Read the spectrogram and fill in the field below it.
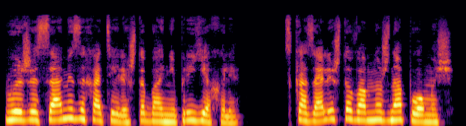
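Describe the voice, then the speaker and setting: A woman's voice: moderate pace, a little mellow, dry recording, clean studio sound, close to an everyday voice. A woman voicing a stubborn, defensive teenage girl in an audiobook, with insistent retorts. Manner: insistent, high-pitched retorts. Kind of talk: audiobook character voice.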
